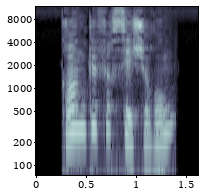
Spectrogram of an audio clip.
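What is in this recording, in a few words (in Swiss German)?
"krankeversicherung", Alsatian; medecine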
